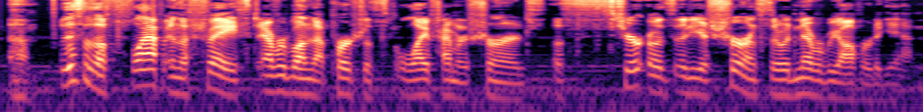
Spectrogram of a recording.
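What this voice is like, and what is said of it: Angry forum poster character voice. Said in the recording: “I'll put on my forum rage voice.”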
